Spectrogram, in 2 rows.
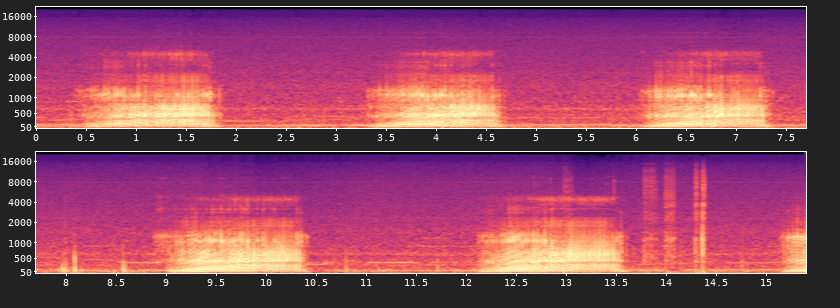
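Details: A friend snoring loudly enough to wake the house: steady, rattling, low snores in a regular rhythm, about 5 in 15 seconds, roughly 20 breaths a minute; snoring.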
